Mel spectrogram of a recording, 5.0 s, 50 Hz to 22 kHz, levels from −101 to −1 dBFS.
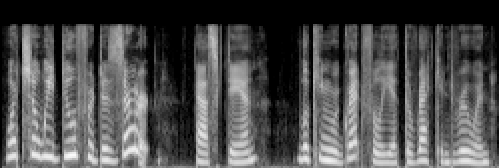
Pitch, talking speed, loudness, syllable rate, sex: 260 Hz, 180 wpm, -16 LUFS, 5.5 syllables/s, female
